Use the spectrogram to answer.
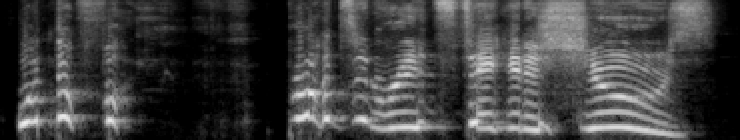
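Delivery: very high, loud hysterical squeal; laughing to tears. Real, not acted. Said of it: "I have tears in my eyes".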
